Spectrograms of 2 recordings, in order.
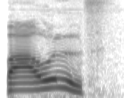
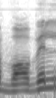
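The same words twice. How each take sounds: First: वाउल्स said firmly as "VAA-ools"; correct pronunciation of vowels. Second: वावेल with a second v, "vaa-vil"; mispronounced vowel. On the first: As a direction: stretch वाउल्स as an "ow" glide, no middle v. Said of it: "वावेल नहीं बोलना है". (वाउल्स का सही उच्चारण, बिना बीच के "व" के "वा-उल्स") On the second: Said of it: "इसको गलत प्रोनाउंस करते हैं". (वावेल का गलत उच्चारण, "वा-विल") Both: Shown as a demonstration.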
